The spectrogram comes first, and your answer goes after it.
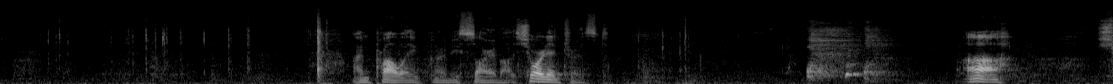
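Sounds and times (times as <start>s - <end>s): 
hiss: 0.0s - 11.1s
typing on a computer keyboard: 0.4s - 3.4s
speech: 3.6s - 6.2s, 9.7s - 10.2s.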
